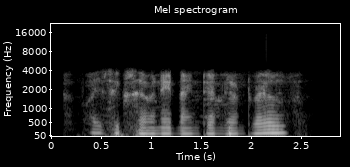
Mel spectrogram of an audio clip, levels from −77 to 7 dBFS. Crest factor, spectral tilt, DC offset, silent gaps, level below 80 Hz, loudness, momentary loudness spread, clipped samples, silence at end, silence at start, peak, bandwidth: 18 dB; -8.5 dB/octave; under 0.1%; none; -48 dBFS; -26 LUFS; 12 LU; under 0.1%; 0.4 s; 0.15 s; -10 dBFS; 4.4 kHz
